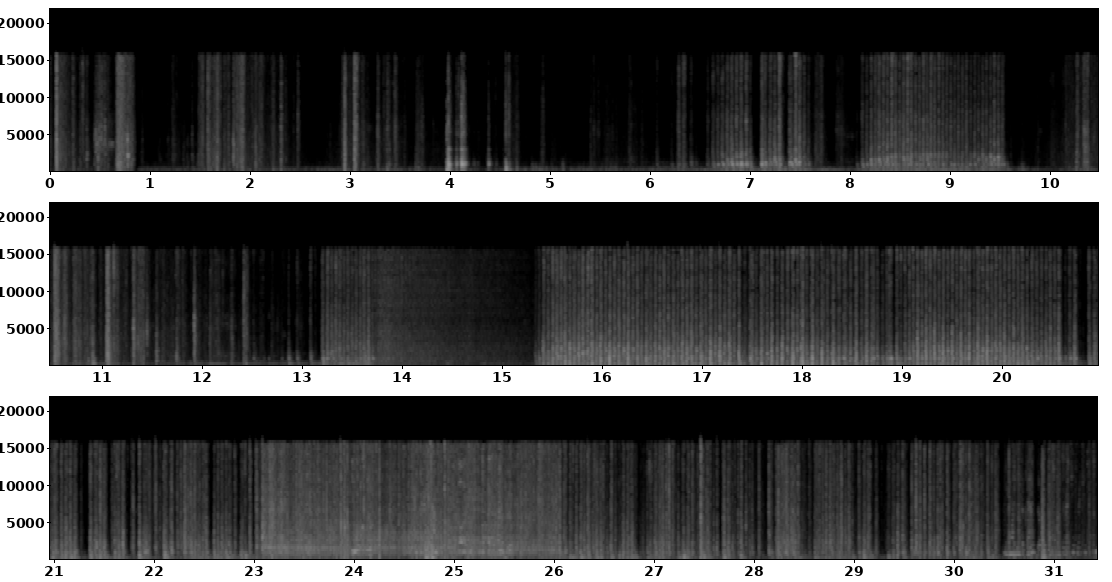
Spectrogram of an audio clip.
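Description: Irregular clicks and knocks, then from about halfway a dense run of rustling and rapid clicking as a CPVC water pipe in an opened ceiling is handled and worked on by hand.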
